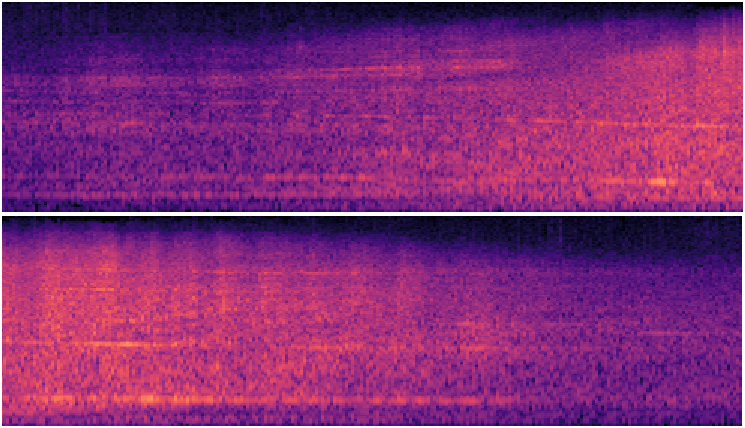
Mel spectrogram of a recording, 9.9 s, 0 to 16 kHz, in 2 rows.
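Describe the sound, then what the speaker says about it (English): A KLM Airbus A321neo arriving from Rome on approach to Schiphol's Kaagbaan runway, its engine roar swelling steadily to a loud peak near the middle and easing off as the jet passes overhead, with no voices. "KLM flight 1602 is going to arrive next. A321neo arriving from Rome."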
